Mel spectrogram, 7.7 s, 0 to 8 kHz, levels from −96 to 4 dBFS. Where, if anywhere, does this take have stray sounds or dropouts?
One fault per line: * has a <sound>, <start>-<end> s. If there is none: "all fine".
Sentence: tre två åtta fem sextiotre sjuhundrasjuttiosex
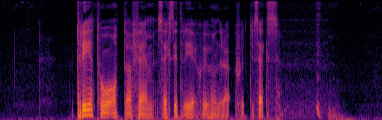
* has a whoosh, 6.3-6.5 s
